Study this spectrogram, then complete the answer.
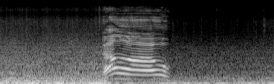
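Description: A young man gives a short hum-like laugh close by.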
